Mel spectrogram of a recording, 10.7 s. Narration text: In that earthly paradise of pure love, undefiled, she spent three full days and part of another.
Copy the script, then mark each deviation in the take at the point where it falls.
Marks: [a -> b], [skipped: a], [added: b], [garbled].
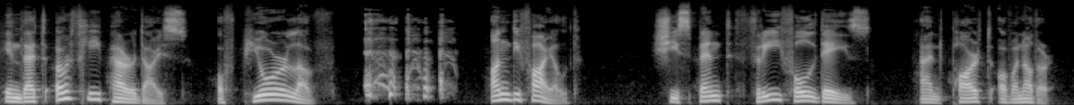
In that earthly paradise of pure love, undefiled, she spent three full days and part of another.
